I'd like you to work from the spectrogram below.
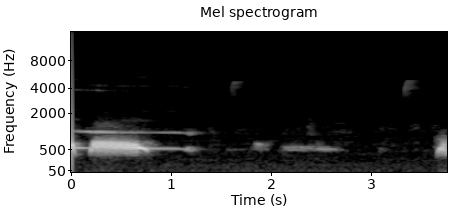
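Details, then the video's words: Thúc gù cooing of a spotted dove: a loud, sustained low coo with a thin steady higher tone above it, then scattered faint notes. The next phrase opens with a short note near the end. "cu gáy thúc gù"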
